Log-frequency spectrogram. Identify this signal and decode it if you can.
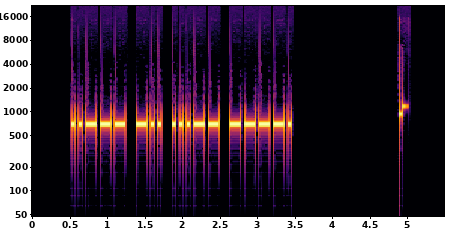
Morse code, heard as a keyed tone, about 25 wpm, 700 Hz. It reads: 2D39
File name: practice / 25wpm / Four Letter-Number Combinations - 25wpm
